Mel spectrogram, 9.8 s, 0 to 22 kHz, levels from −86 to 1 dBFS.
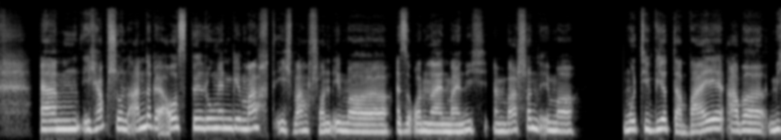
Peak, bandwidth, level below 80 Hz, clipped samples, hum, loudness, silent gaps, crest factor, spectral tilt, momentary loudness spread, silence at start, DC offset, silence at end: -6 dBFS; 17.5 kHz; -70 dBFS; under 0.1%; none; -20 LUFS; 7.40-7.78 s; 14 dB; -5.5 dB/octave; 6 LU; 0 s; under 0.1%; 0 s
